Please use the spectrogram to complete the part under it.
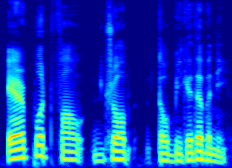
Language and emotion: Manipuri, neutral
